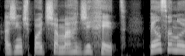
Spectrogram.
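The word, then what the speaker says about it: ח: É um som gutural, vem do fundo da garganta. Para facilitar, a gente pode chamar de Het.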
